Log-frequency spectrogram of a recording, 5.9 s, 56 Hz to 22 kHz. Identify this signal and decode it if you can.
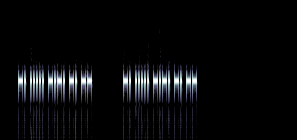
Morse code, heard as a keyed tone, about 40 wpm, 700 Hz. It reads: N5CNM N5CNM
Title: USA Call Signs - 5 Characters - Repeated 2x - 40wpm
